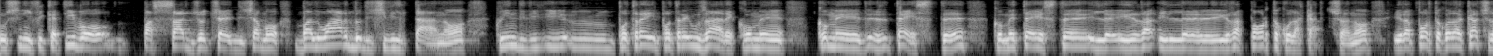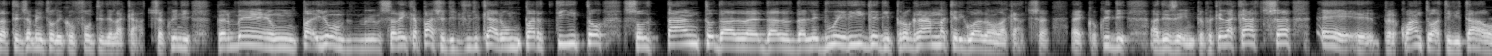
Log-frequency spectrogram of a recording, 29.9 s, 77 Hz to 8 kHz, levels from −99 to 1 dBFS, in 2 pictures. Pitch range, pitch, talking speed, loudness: 155-190 Hz, 170 Hz, 150 wpm, -18 LUFS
